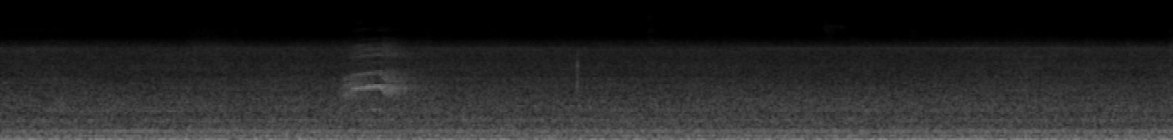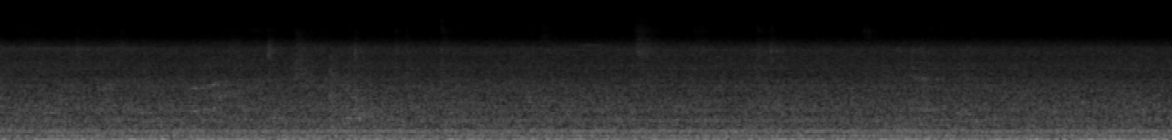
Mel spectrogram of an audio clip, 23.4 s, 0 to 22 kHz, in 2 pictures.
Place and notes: hamm, bahnhof, gleis 5, ansage
auf den bahnhofgleisen am frühen abend, eine zugansage
soundmap nrw:
social ambiences, topographic field recordings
